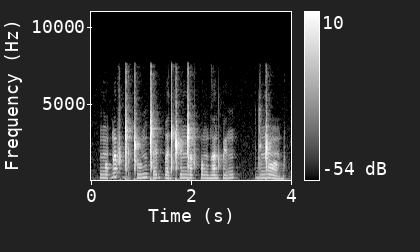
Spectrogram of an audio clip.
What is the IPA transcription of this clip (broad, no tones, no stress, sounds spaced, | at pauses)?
ŋ õ ɓ ə̃ f ɡ͡ǁ ə ǁ u ŋ ɡ͡ǁ ɛ ɖ ɓ ə d ǁʰ ʏ ŋ͡ǁ ə̃ f k͡p o ŋ d̪ ɐ̃ d k͡p ʏ ŋ | d ʏ ŋ͡ǁ õ b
